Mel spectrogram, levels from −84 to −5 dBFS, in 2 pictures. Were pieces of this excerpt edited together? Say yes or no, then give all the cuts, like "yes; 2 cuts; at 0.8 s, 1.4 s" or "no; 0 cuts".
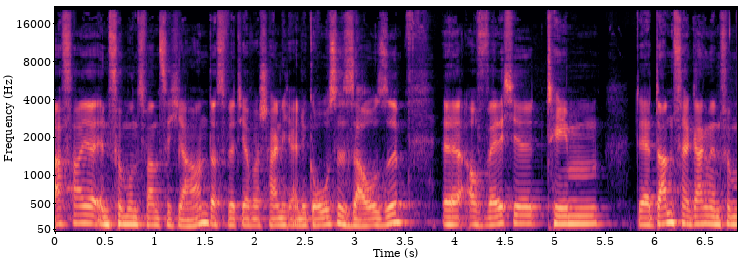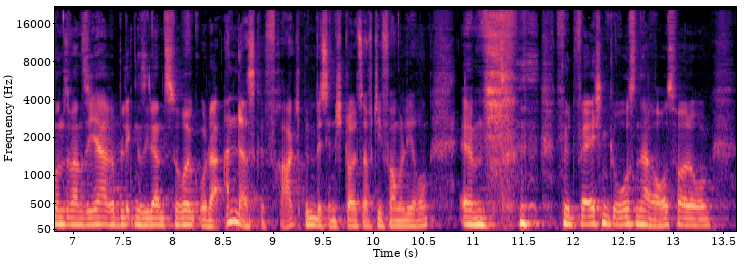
no; 0 cuts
